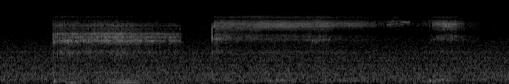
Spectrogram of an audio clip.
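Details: Couch-sleeping dog snoring in human fashion: a low grumbling intake of breath, a brief pause, then an extended airy hiss on the exhale, in a small quiet room.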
